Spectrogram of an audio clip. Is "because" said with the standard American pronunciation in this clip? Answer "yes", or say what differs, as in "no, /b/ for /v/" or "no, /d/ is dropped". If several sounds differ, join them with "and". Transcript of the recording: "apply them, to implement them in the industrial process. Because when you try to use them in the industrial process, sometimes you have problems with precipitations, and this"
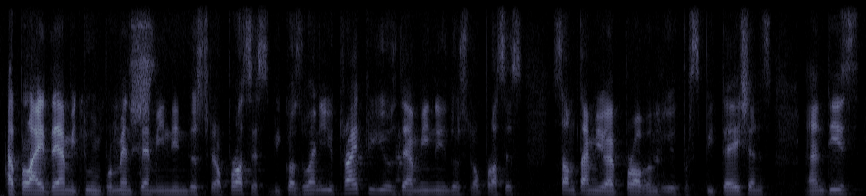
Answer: yes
